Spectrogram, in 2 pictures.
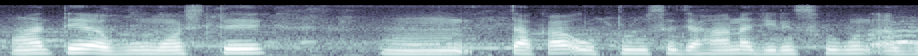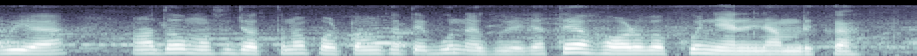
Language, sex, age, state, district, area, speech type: Santali, female, 18-30, West Bengal, Birbhum, rural, spontaneous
